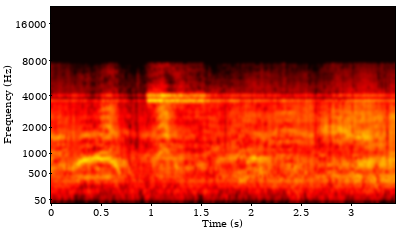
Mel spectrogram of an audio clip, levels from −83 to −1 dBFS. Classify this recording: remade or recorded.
remade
